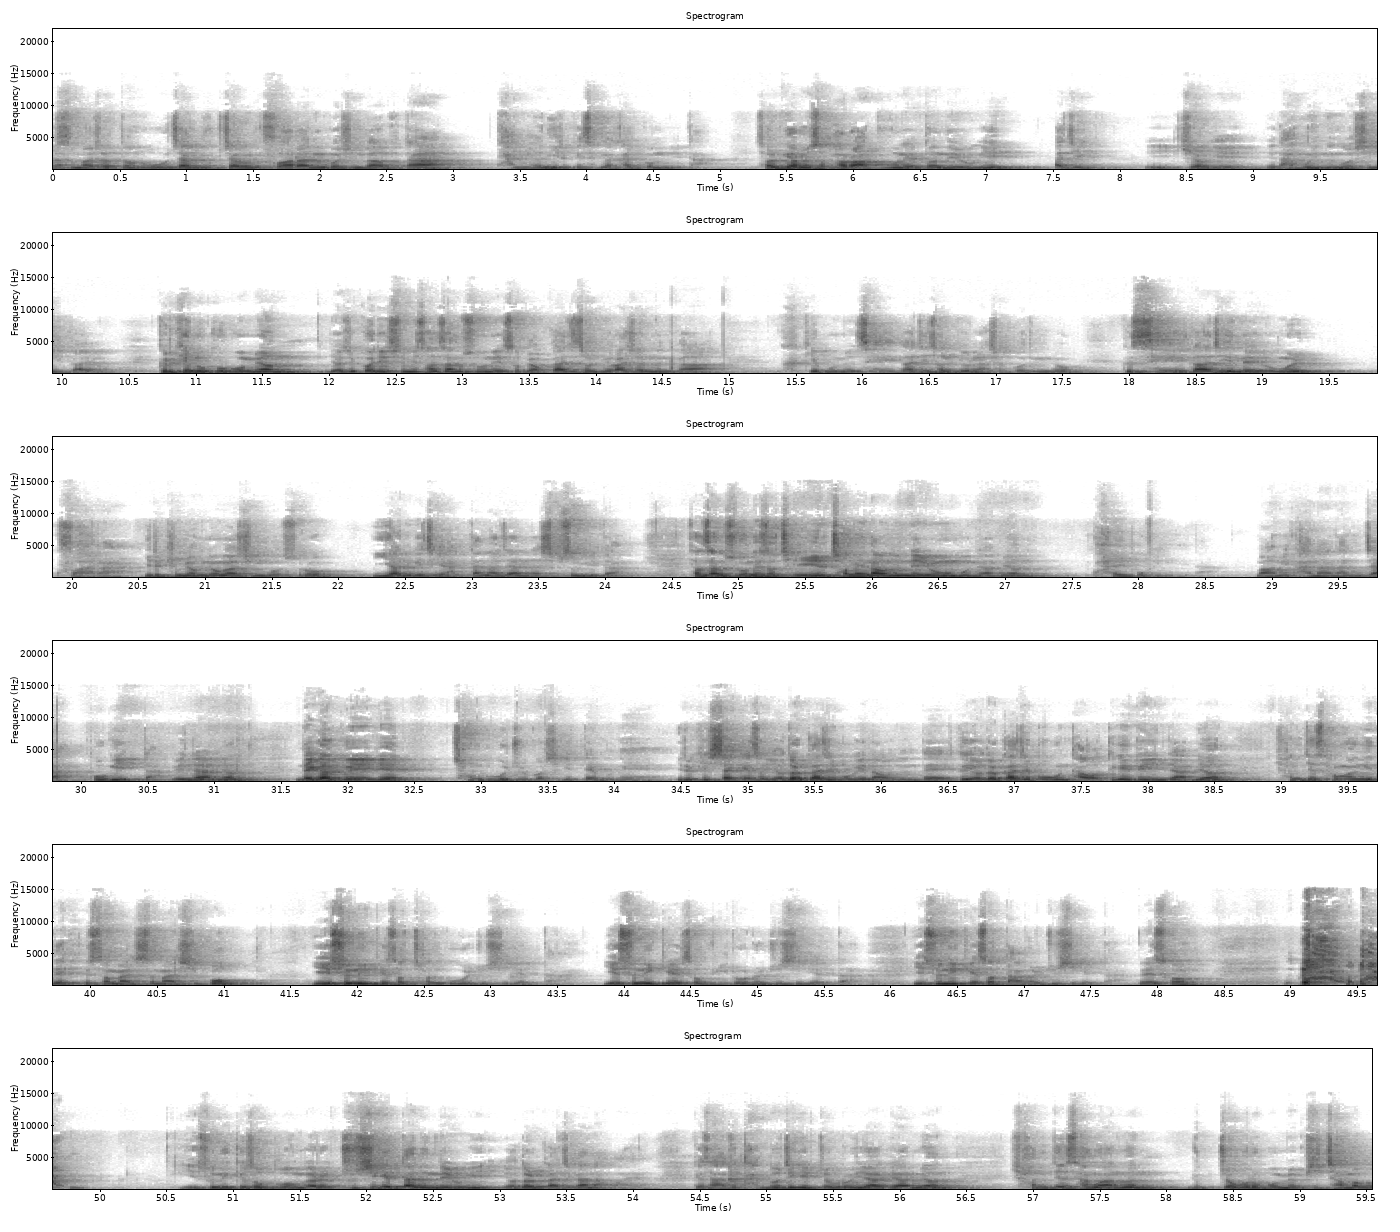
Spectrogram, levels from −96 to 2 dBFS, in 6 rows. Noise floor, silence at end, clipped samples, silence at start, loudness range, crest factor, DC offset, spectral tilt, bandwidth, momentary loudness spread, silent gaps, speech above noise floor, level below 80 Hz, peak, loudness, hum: -64 dBFS; 0 s; under 0.1%; 0 s; 7 LU; 26 dB; under 0.1%; -4.5 dB/octave; 15.5 kHz; 16 LU; none; 36 dB; -66 dBFS; -2 dBFS; -28 LUFS; none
